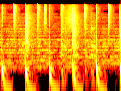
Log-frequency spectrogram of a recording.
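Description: House music: a steady four-on-the-floor kick drum at about two beats a second, each kick dropping in pitch, over sustained synth chords with cymbal hits between the beats.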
